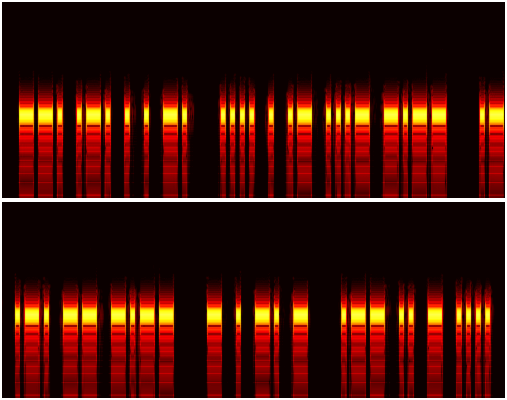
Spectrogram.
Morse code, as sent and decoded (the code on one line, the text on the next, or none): --. .-. . -. / .... .- ...- -.-- / .- .-. -- -.-- / - . -. - / .-- .. - ....
GREEN HEAVY ARMY TENT WITH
